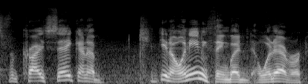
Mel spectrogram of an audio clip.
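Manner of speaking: ordinary talk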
